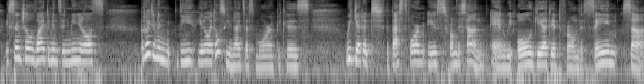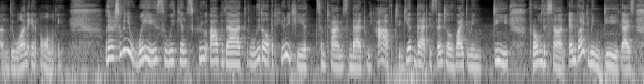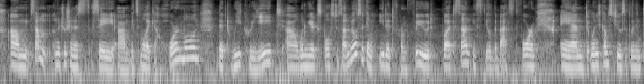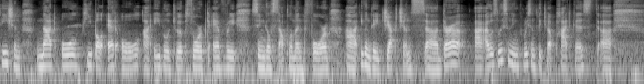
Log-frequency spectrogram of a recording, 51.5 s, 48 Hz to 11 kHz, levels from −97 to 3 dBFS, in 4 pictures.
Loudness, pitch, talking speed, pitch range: -19 LUFS, 155 Hz, 160 wpm, 140-190 Hz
